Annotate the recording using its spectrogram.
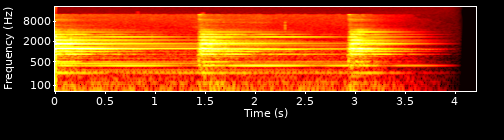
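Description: A bell struck three times, about a second and a half apart, each strike ringing on and fading away.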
